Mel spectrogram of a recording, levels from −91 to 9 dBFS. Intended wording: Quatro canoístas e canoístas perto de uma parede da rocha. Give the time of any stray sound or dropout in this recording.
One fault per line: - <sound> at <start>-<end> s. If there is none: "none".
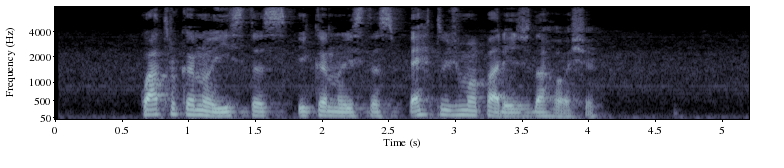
none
